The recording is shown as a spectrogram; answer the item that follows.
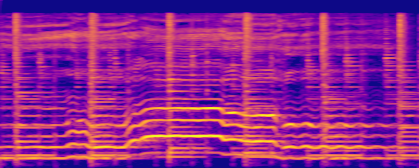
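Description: A woman sings a wordless melody over steady ukulele strumming; her voice steps up to a long held high note in the middle and then comes back down.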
